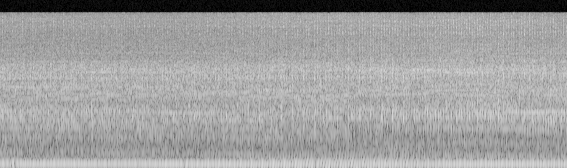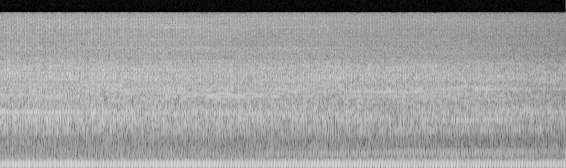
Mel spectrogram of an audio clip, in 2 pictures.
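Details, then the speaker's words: Mitsubishi Evo X with a freshly rebuilt engine, first started after about five tries by holding the gas pedal to the floor. A deep, steady idle with an even low rumble and no knocks or ticks; healthy during break-in. "hell yeah boys we finally finally finally got it running"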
